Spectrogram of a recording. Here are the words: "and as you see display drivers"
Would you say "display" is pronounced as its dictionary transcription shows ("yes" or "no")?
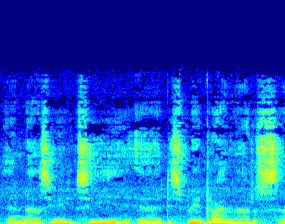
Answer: yes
